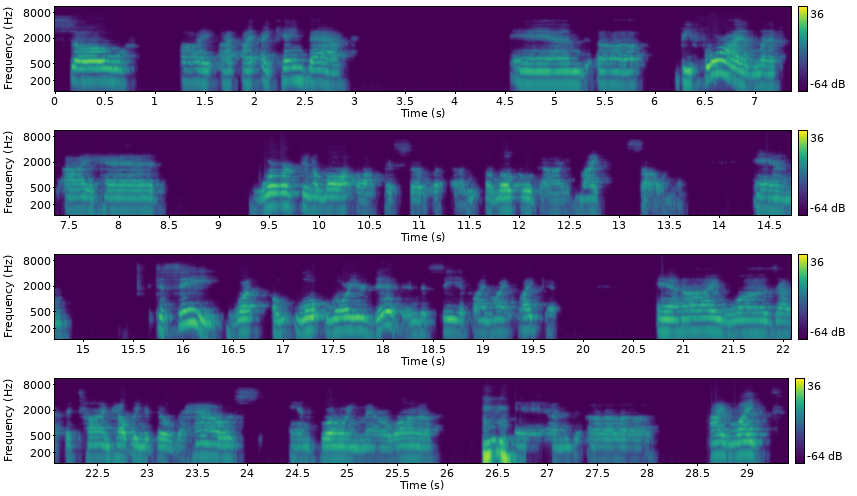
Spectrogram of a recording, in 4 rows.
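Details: Adult male lawyer who has stuttered since early childhood, severity fluctuating over the years, now about 95% fluent day to day but still stuttering sometimes; stuttering.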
